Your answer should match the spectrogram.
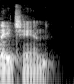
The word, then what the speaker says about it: Achane: I still don't know how to pronounce his Miami running back's last name. – Devon Achane. – Achane? – Yeah. – He hit with Achane, even though Achane got hurt in the game.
